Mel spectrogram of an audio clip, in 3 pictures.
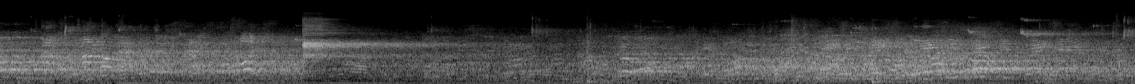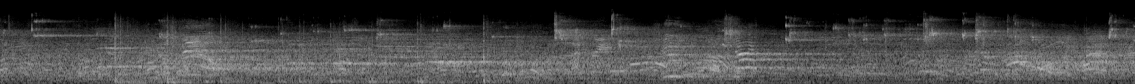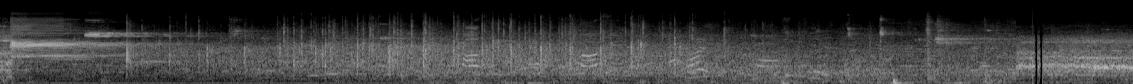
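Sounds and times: voices of players and spectators: 0.0s - 34.0s.

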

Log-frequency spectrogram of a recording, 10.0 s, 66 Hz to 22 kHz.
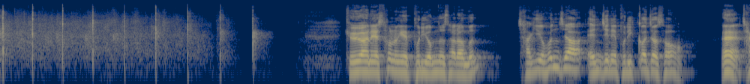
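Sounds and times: person clapping hands: 0.0s - 3.7s.

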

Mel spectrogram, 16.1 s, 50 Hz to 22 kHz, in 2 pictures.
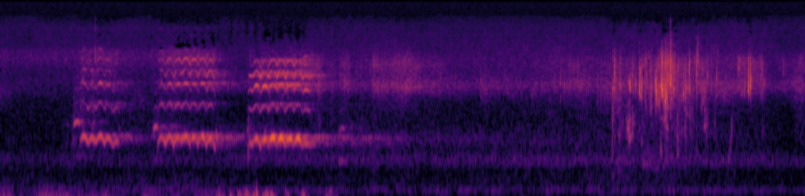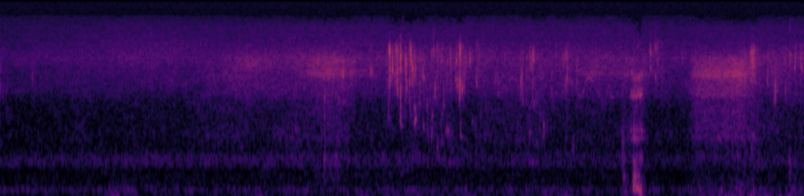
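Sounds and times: loon tremolo call: 0.7s - 3.6s.

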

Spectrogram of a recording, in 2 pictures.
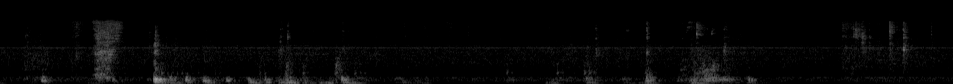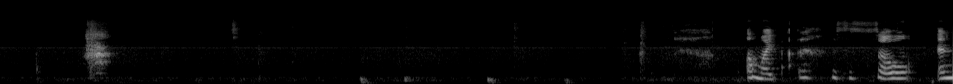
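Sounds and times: soft knocks and rustles: 1.5s - 9.1s.

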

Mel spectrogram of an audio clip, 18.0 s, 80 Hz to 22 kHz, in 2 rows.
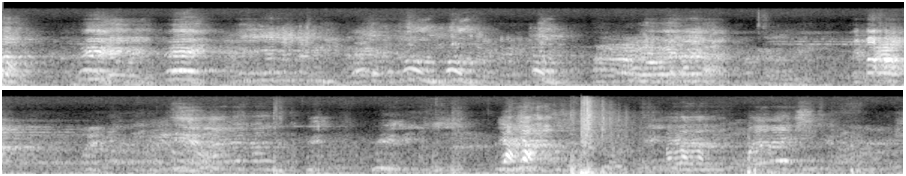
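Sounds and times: players shouting: 8.4s - 18.0s
football being kicked: 14.7s - 15.4s.

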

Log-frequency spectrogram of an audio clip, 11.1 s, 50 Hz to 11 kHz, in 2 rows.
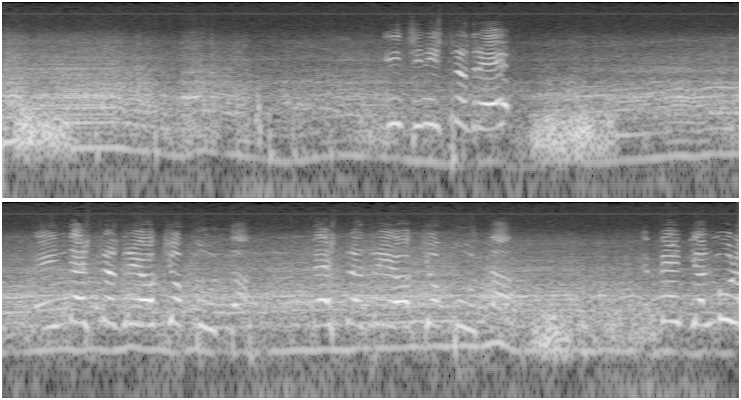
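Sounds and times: rally car engine revs dropping: 0.0s - 10.7s.

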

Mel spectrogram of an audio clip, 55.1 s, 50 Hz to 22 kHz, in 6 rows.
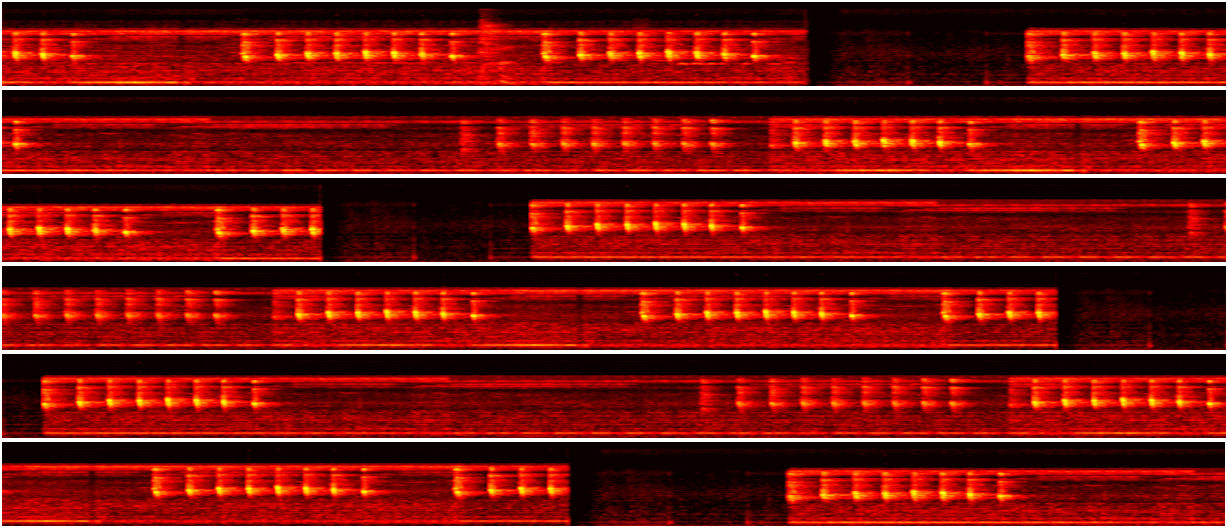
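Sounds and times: geckos chirping: 0.0s - 6.0s, 7.7s - 20.8s, 22.3s - 35.5s, 37.0s - 50.2s, 51.8s - 55.0s
steady low hum: 0.0s - 55.0s.

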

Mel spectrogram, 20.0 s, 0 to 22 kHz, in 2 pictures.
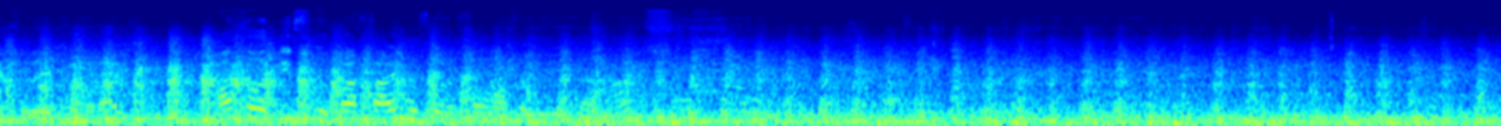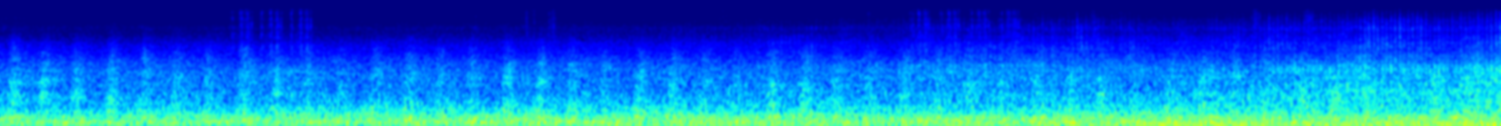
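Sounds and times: train carriages rumbling past: 0.0s - 20.0s.

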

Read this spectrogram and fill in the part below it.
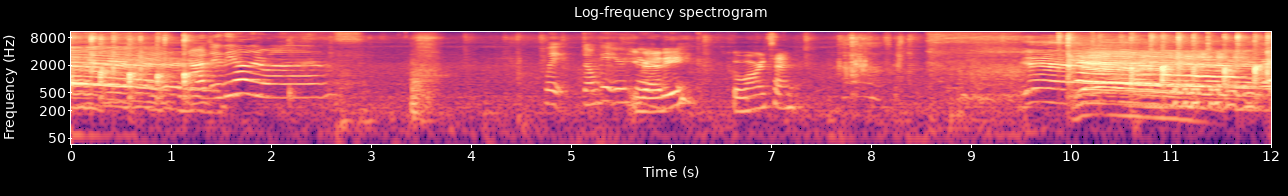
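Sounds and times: people clapping in time: 0.0s - 1.5s, 9.8s - 12.0s
people cheering yay: 0.0s - 1.6s, 9.5s - 12.0s
child blowing out candle: 7.7s - 9.6s.

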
